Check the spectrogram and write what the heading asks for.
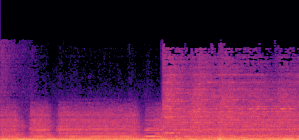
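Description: A live rock band playing loud, with electric guitar leading. The sound brightens sharply about halfway through as more of the band comes in.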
